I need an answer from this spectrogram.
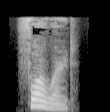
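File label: "forward", American English, female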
